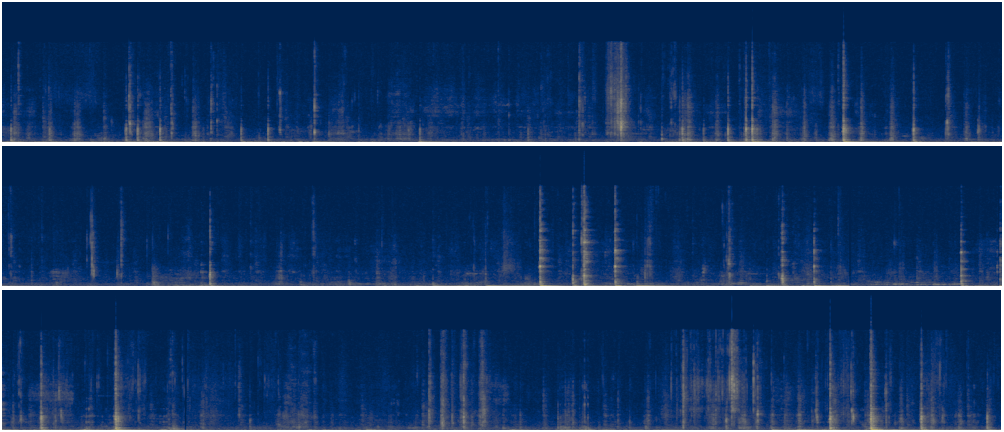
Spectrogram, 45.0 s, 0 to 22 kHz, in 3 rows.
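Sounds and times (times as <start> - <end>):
chewing: 0.0 - 44.9
fingers mixing rice: 0.0 - 44.9
tearing meat from chicken: 40.0 - 41.4.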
